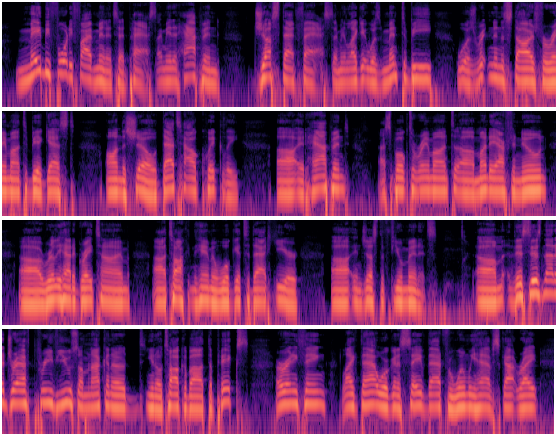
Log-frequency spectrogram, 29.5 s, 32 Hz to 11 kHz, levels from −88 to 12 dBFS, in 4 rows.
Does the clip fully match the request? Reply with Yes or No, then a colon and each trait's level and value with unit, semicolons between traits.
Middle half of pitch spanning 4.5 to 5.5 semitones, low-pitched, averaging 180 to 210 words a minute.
No: average, 3.8 semitones; low, 130 Hz; fast, 205 wpm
